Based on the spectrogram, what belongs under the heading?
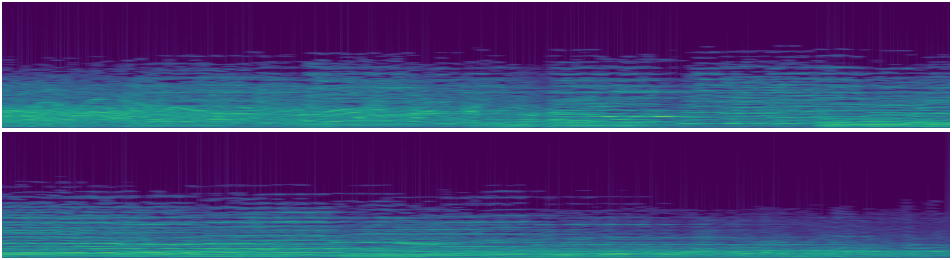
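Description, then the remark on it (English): A steady murmur of a theater crowd's chatter, many overlapping voices blending into a continuous hum with occasional brighter exclamations, holding an even loudness throughout. “Oh, my, there's a crowd.”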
